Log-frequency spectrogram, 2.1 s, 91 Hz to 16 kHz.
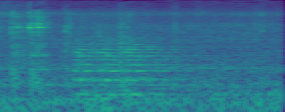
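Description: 1857 Hill and Son pipe organ holding one steady note, rich in overtones, that comes in about half a second in.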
